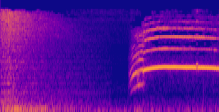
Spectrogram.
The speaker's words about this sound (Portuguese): abriu a porta do quarto, daí ouviu o grito de novo.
